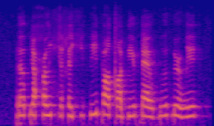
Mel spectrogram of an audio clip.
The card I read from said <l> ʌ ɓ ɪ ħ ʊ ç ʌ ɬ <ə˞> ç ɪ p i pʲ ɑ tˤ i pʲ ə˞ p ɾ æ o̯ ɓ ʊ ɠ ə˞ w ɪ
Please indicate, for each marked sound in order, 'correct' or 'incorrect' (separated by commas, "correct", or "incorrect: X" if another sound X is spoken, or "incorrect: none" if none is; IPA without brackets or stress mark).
incorrect: ɾ, incorrect: ʌ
